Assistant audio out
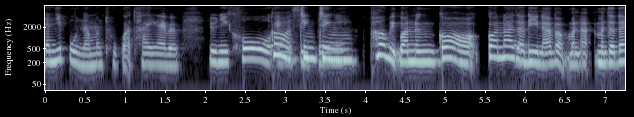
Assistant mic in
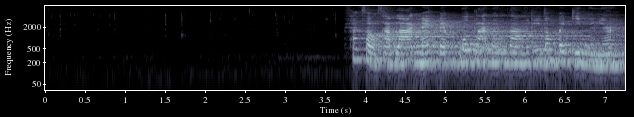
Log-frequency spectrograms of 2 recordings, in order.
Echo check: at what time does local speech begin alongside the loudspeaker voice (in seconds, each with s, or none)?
3.8 s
